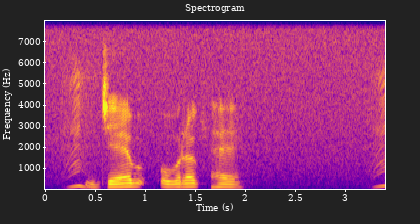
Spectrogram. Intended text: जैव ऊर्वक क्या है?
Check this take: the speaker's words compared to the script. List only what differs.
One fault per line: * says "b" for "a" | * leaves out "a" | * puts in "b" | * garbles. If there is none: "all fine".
* leaves out "क्या"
